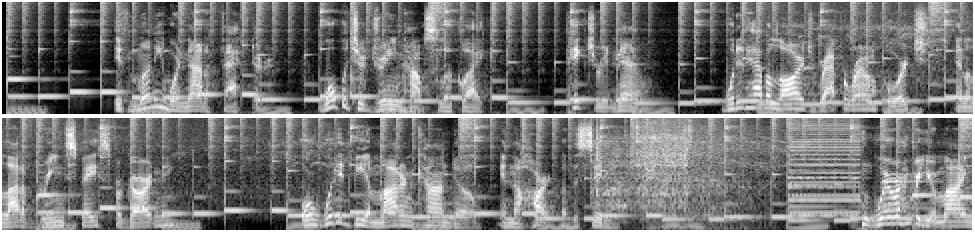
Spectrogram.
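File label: Voice Over REAL ESTATE MORTGAGE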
